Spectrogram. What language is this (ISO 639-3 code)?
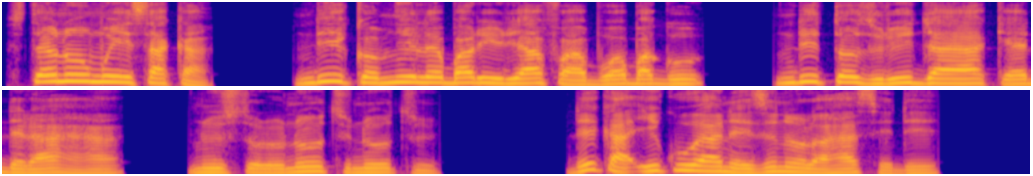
ibo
